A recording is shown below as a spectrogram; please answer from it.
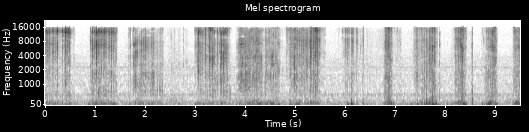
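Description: A small double-edge razor blade held in the fingers repeatedly scratches and scrapes the green abrasive side of a dry kitchen sponge, a green scouring pad on yellow foam, held close to the microphone. Bright, crunchy, tearing rasps come in uneven bursts separated by short quieter gaps.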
